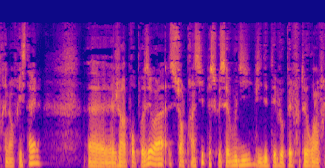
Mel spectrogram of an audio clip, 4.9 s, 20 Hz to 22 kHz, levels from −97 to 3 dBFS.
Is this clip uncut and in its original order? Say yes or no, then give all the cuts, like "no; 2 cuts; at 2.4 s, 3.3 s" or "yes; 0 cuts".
yes; 0 cuts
